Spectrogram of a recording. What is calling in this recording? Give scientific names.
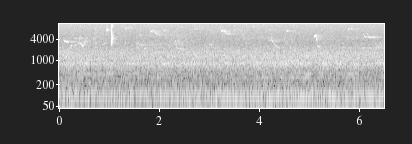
Dumetella carolinensis, Quiscalus quiscula, Agelaius phoeniceus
